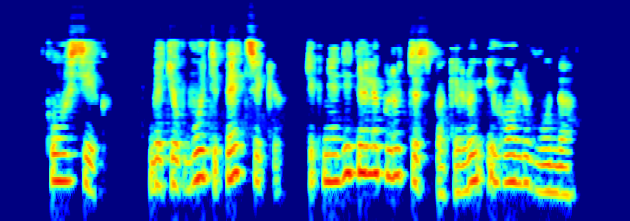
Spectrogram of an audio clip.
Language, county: Lithuanian, Utena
